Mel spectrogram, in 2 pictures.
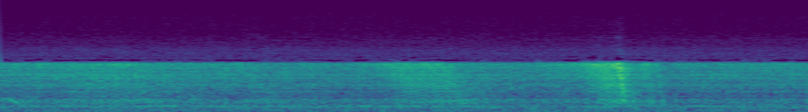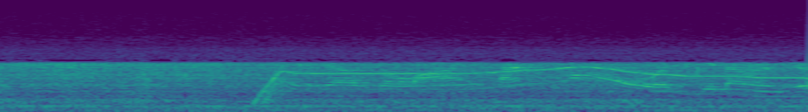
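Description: HF transceiver in sideband receive giving out band static while its tuning knob is turned, with a short crackle about three seconds in. After about five seconds a whistle jumps in and glides slowly down in pitch as the dial sweeps across a signal. The heavy noise is blamed on an LED light in the shack.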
